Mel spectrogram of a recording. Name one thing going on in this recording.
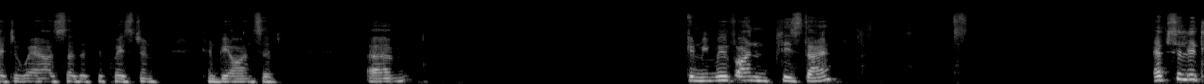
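An older man speaks calmly through a microphone in an online call, with pauses.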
